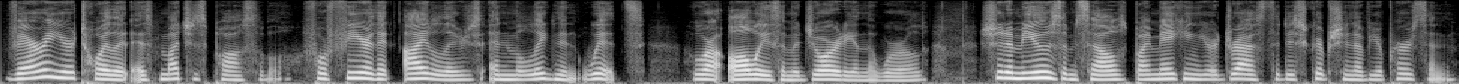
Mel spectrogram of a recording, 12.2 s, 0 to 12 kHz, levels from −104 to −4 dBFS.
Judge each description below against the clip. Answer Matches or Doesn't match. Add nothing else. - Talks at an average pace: Matches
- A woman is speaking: Matches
